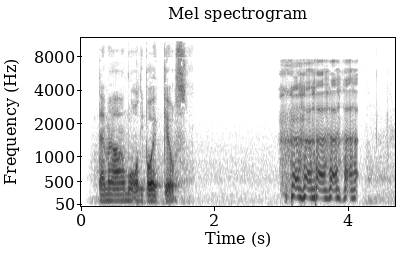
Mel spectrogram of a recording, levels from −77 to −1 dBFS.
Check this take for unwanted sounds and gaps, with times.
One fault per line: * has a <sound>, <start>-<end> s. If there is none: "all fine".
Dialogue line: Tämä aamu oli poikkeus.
* has a laugh, 3.0-4.2 s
